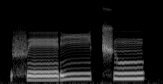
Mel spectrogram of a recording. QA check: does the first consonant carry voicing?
no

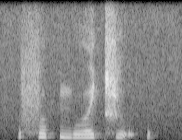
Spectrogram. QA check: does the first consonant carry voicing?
no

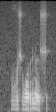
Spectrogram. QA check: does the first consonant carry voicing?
yes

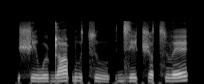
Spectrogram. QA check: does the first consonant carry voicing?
no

